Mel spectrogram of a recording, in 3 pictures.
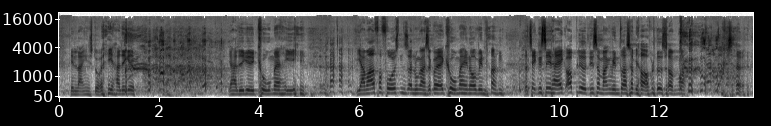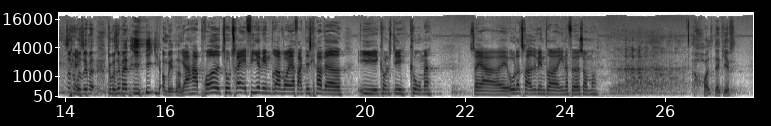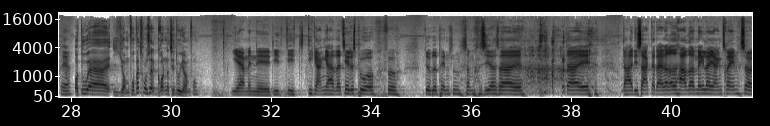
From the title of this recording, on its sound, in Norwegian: LIVE fra Comedy Zoo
